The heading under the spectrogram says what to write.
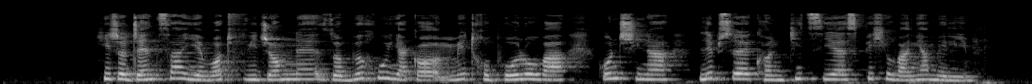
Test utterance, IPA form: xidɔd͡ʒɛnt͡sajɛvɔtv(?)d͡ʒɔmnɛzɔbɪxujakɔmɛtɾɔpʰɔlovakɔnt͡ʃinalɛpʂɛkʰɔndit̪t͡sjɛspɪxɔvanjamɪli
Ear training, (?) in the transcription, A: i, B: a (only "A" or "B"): A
